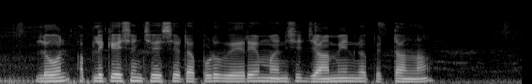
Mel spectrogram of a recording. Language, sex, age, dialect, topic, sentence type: Telugu, male, 18-24, Telangana, banking, question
